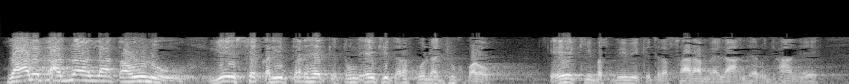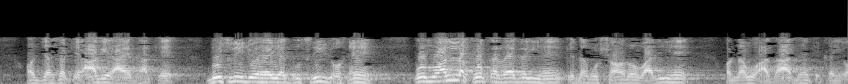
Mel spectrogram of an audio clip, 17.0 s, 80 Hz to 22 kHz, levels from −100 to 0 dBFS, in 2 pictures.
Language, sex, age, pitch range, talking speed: Hindi, male, 60-79, 140-190 Hz, 210 wpm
